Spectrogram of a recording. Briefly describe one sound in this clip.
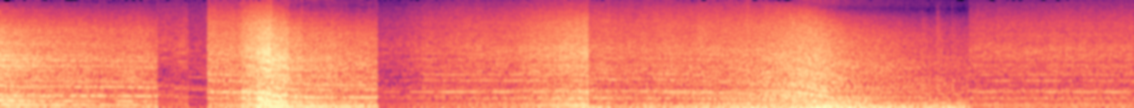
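Racing car engines roar steadily at high speed.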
